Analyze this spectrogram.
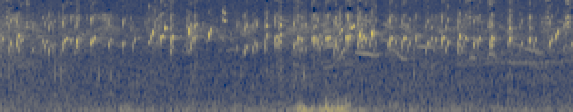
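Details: Goldfinch melody meant to train songbirds: bright, tinkling chirps tumble quickly into a jangling twitter, with a short slurred whistle near the end and a faint low thump midway.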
